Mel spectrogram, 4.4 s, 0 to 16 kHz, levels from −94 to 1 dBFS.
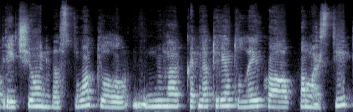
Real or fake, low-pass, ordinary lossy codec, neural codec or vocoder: fake; 14.4 kHz; Opus, 64 kbps; codec, 44.1 kHz, 3.4 kbps, Pupu-Codec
